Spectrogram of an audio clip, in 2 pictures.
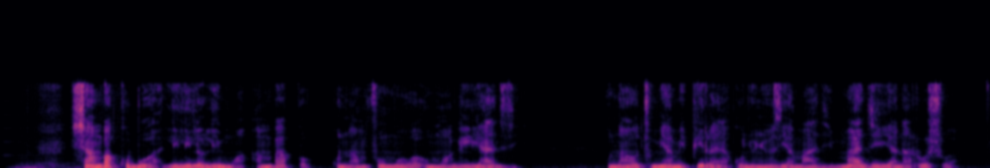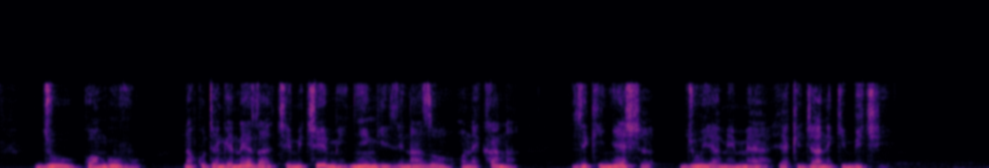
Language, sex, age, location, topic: Swahili, male, 18-24, Nairobi, agriculture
